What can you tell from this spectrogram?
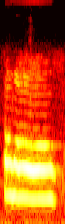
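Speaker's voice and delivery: high, loud bright hello; cheerful shout. Acted. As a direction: call up cheerfully to the tall clerk. Halfling greets clerk loudly.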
